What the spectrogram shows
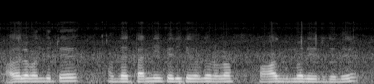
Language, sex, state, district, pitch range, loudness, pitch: Tamil, male, Tamil Nadu, Namakkal, 130-140 Hz, -14 LUFS, 135 Hz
